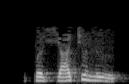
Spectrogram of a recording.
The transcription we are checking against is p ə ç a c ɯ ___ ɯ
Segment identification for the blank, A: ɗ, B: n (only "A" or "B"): B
